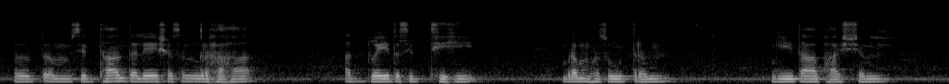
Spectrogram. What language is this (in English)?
Sanskrit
